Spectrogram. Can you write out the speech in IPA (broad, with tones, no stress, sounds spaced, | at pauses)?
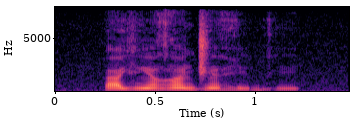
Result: a˨ vʲ ã˨˦ ʁ ã˦ d͡ʒ ɛ̃˦˨ ɦ i˦˨ bʱ i˧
